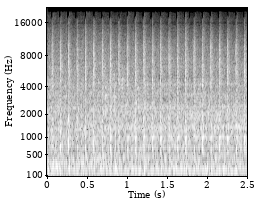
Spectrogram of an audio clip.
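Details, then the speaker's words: Hyundai at idle with milky oil and coolant bubbling exhaust gas out of the radiator: fast even metallic ticking, about eight a second, over rough idle; top-end lifter ticking from coolant in oil, blown head gasket, not rod knock. "blown head gasket and that's why the engine's making that noise there we go close that up let's go shut her down it's not a rod knock sounds more like I mean it sounds kind of like a rod knock but it's not that's like a top end"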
